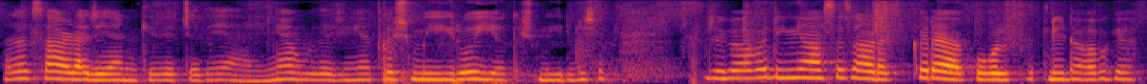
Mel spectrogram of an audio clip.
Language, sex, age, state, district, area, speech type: Dogri, female, 30-45, Jammu and Kashmir, Udhampur, rural, spontaneous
